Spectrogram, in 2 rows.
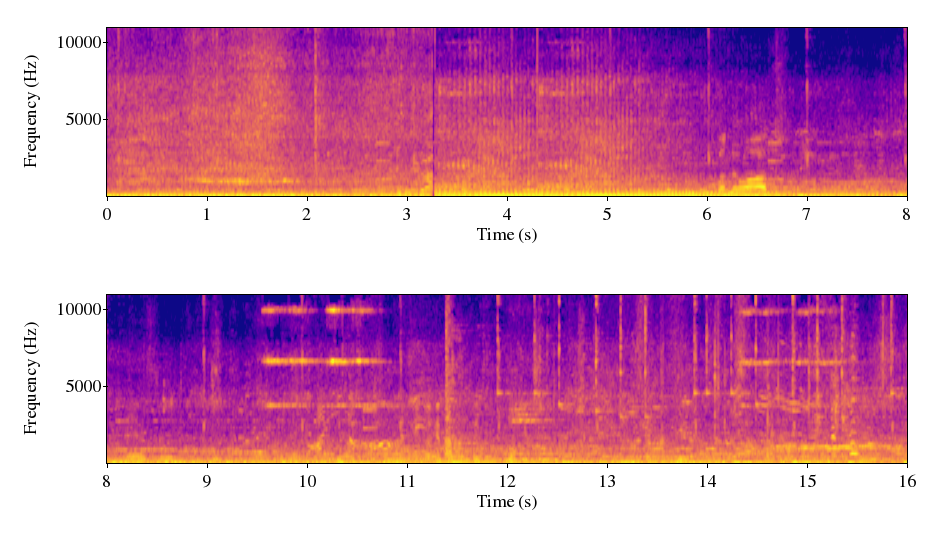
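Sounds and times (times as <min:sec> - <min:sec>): motorbikes passing: 0:00.0 - 0:16.0.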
